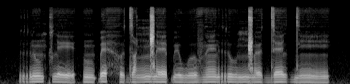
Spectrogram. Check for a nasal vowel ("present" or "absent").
present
